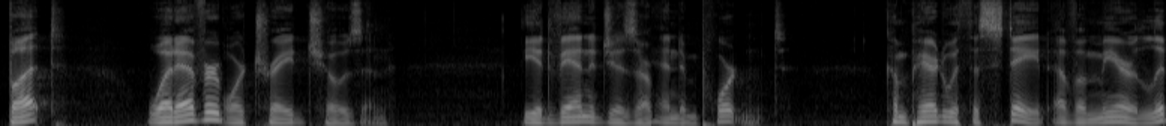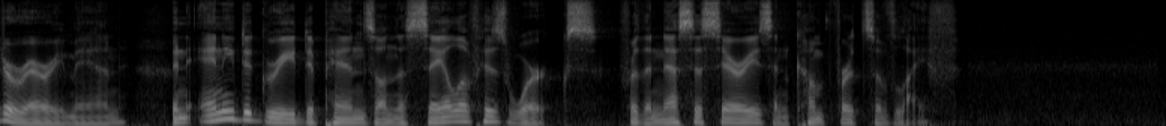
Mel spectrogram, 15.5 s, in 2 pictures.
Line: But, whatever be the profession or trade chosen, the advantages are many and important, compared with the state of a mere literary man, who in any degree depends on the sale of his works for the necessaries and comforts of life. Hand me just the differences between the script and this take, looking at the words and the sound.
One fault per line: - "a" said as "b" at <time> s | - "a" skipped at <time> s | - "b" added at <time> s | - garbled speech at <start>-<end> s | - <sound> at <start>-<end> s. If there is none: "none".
- "be the profession" skipped at 1.4 s
- "many" skipped at 4.3 s
- "who" skipped at 8.6 s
